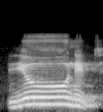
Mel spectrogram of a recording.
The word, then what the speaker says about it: unit: See here, you, though it is a vowel, but this u sound is pronouncing as unit, right?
